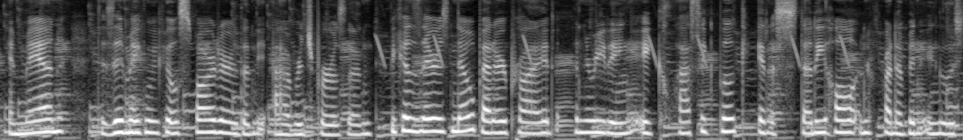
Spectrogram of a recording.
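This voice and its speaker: A teenage girl with a stuffy nose, giving scripted commentary in a chatty, self-mocking, emphatic way. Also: on the high side. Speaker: youtuber. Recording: music playing behind.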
